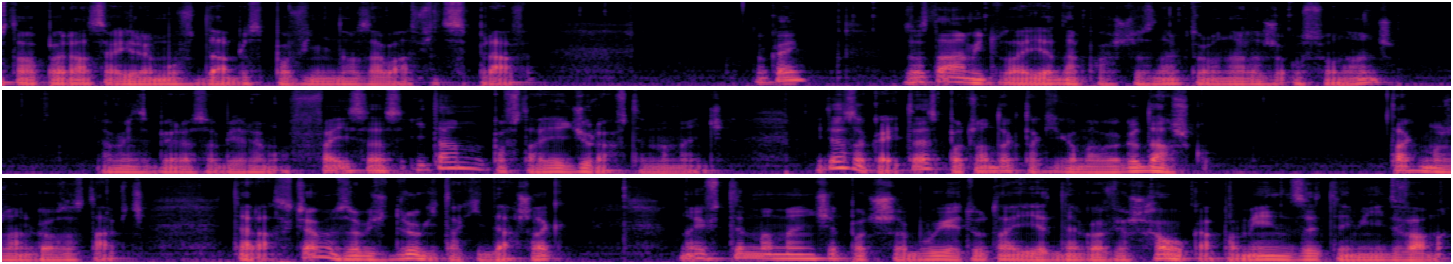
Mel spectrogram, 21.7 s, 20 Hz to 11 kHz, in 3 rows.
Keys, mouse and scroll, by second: 0.2 w, 1.6 Escape, 2.1 w, 4.2-8.3 right drag, 6.9 x, 10.8-12.7 middle drag, 13.3 middle click, 15.6-17.2 shift+middle drag, 19.4-21.7 right drag.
